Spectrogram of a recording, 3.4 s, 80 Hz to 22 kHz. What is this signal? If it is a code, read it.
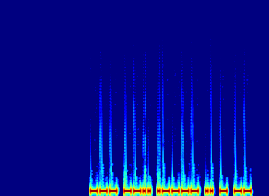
Morse code, heard as a keyed tone, about 40 wpm, 700 Hz. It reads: OZ1ITM
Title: DXCC-100 Call Signs - 6 Characters - 40wpm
